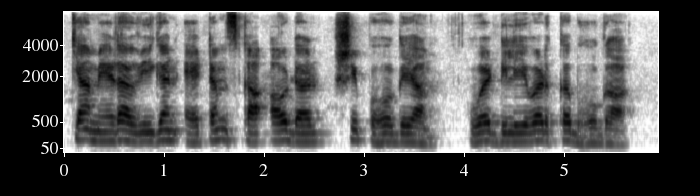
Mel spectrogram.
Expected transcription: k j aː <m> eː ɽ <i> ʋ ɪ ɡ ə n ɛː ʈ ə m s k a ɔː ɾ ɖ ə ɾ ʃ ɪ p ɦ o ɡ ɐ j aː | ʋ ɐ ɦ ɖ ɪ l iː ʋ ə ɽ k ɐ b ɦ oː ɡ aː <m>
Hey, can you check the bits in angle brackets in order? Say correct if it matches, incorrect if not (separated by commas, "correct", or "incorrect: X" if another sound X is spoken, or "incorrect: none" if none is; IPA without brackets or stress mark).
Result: correct, incorrect: a, incorrect: none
